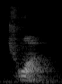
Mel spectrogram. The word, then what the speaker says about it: Chuan: But we can say it like the words chew on fast, chew on, Chuan. Say it as one syllable.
